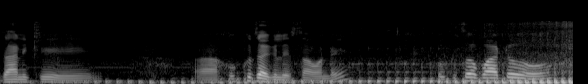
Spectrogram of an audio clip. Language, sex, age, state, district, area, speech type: Telugu, male, 30-45, Andhra Pradesh, Bapatla, urban, spontaneous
